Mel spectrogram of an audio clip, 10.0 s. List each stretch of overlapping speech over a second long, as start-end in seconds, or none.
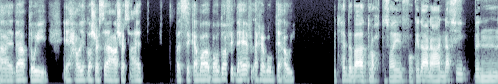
none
